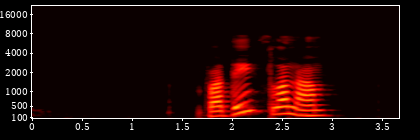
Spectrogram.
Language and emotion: Russian, neutral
